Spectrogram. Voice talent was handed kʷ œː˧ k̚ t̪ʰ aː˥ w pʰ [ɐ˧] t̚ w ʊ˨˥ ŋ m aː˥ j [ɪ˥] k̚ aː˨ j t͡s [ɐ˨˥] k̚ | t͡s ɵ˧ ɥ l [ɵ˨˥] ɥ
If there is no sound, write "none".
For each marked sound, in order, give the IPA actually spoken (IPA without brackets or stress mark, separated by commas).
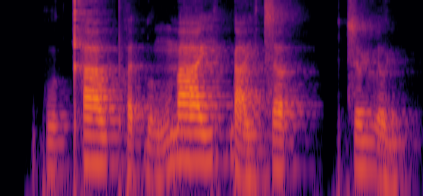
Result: ɐ˧, ɪ˥, ɐ˥, ɵ˨˩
